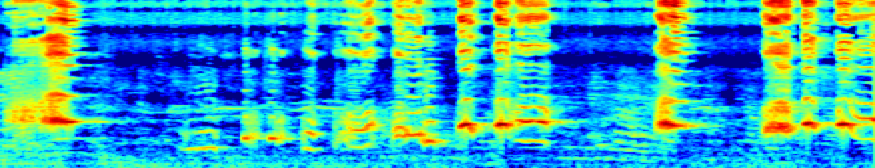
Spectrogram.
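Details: A caged Pied butcherbird sings: a loud opening whistle, soft low warbling, then a series of bright fluted notes in short repeated bursts.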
